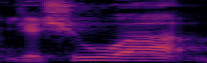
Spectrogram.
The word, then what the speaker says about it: Yeshua: fluer y Samuel safra el nombre yeshua se habría pronunciado yeshu durante el siglo primero al parecer los galileos no pronunciaban la aí la letra final de la palabra de ahí que la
